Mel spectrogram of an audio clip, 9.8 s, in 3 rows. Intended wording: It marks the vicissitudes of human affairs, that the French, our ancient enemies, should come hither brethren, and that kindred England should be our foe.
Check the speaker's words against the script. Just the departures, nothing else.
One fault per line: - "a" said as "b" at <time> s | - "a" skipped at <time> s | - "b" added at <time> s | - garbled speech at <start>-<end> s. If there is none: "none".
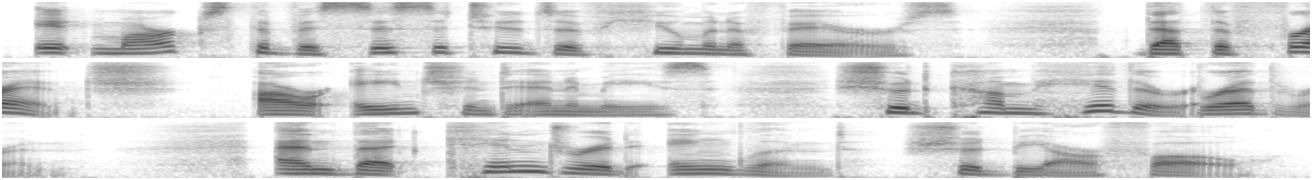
none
